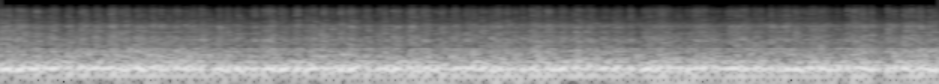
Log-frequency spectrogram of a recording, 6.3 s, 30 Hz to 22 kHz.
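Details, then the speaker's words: 1969 Camaro with swapped LS V8 and T56 from a GTO donor, built nine-inch rear, started after a couple of months sitting, following ride-height shackle fix; deep heavy rumble with uneven cam lope, steady, no knocks or rattles; sounds good, normal idle. "she's out in the Sun damn it sounds good"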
